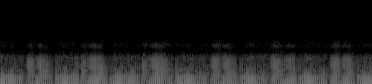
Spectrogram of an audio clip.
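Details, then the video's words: Pet kitten purring close up, a steady low rumble pulsing in regular inhale-exhale bursts about every half second to second, no other sounds. "Kitten Purring"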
